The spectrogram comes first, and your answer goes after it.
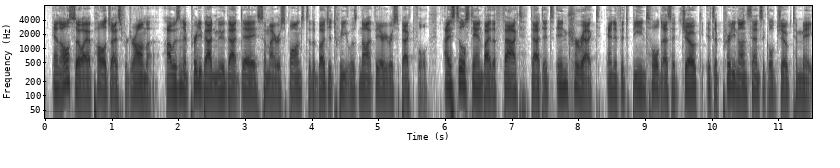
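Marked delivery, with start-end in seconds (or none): none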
